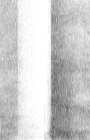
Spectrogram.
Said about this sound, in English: Whoa, that was a sneeze. I think I want to keep that in.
